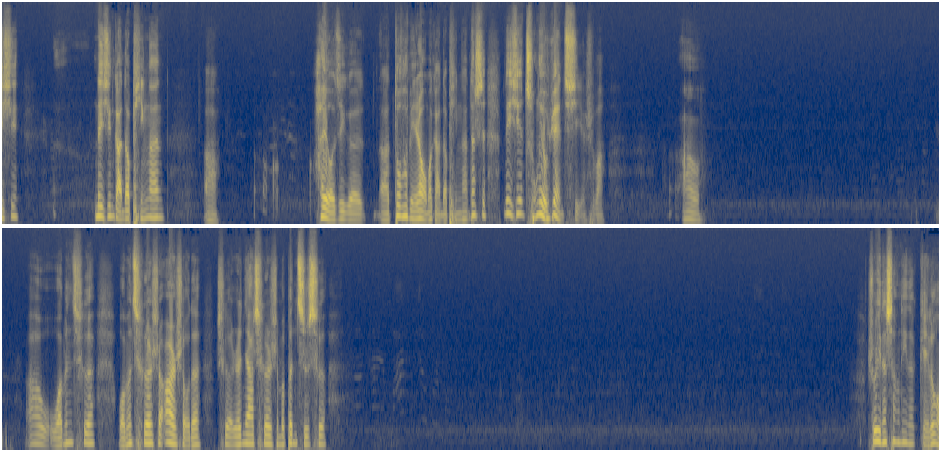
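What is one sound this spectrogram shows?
An older man speaks with animation through a microphone, pausing between phrases.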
